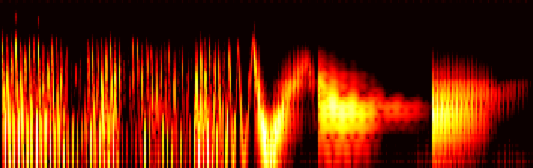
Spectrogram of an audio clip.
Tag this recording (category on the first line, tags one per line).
Sound effects > Experimental
fx
analogue
dark
vintage
korg
oneshot
effect
basses
bassy
weird
scifi
robot
pad
sci-fi
mechanical
complex
synth
snythesizer
robotic
bass
electro
electronic
machine
alien
retro
trippy
sweep
analog
sample
sfx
